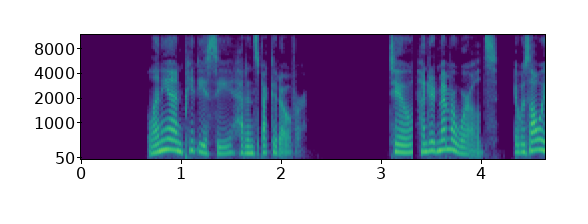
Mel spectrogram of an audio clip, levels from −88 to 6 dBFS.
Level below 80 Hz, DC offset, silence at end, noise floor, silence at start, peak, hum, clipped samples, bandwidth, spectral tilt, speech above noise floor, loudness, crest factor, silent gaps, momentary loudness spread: -62 dBFS; under 0.1%; 0 s; under -90 dBFS; 0.7 s; -8 dBFS; none; under 0.1%; 12 kHz; -4.5 dB/octave; over 65 dB; -26 LUFS; 18 dB; 2.44-3.03 s; 9 LU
